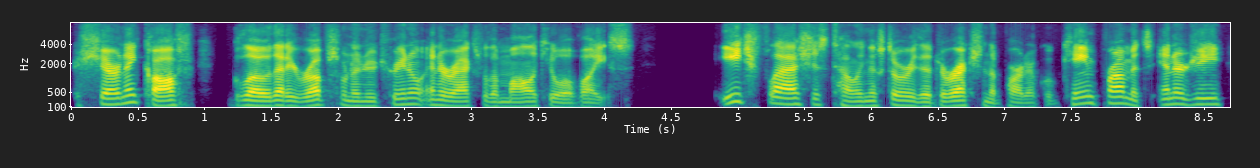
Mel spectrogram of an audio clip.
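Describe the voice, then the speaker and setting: Here a male podcast host covers science, working through scripted narration with offhand asides and reflective musing. Short phrases are split by dramatic pauses, his voice is mid-range, and there's no echo.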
